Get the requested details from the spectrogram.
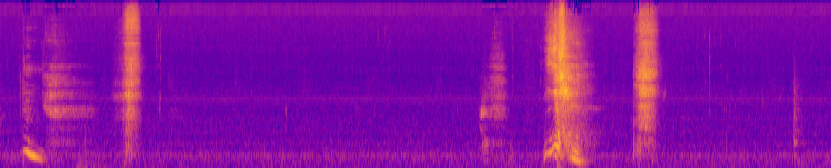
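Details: Man with a cold sneezing in a quiet room: a few sharp stifled sneezes and two loud, full sneezes; sneezing.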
